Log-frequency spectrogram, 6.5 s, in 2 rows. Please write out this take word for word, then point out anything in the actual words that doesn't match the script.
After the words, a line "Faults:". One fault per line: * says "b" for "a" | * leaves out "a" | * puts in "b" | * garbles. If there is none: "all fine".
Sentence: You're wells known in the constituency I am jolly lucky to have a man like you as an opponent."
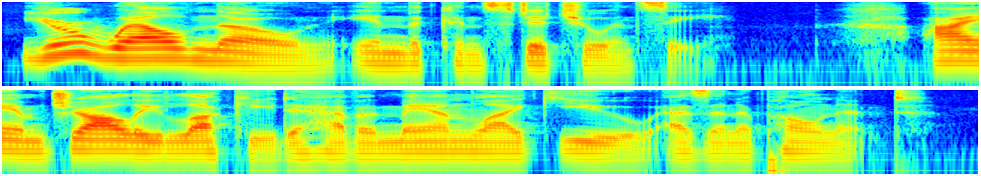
You're well known in the constituency I am jolly lucky to have a man like you as an opponent."
Faults:
* says "well" for "wells"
